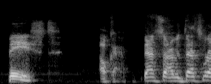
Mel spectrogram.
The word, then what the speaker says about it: Baest: really bad at uh it's pronounced Bast okay that's I that's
